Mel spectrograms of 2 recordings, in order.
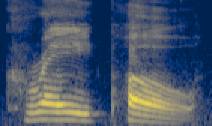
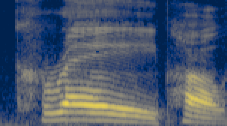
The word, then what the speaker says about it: Crapo: jim risch and mike craypo cray poe think of a why being after the a and that will help you from mispronouncing it crapo that is just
